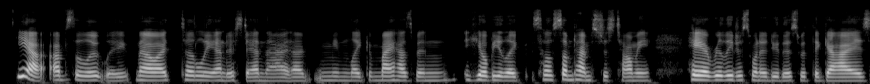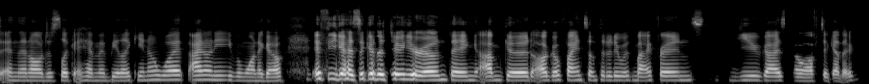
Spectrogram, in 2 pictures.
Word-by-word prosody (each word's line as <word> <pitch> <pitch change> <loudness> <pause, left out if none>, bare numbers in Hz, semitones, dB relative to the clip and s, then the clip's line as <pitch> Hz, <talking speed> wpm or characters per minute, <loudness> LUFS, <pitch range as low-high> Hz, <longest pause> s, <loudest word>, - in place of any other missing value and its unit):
Yeah, 365 -1 +4
absolutely. 195 -4 -4
No, 195 -2 +2
I 190 +1 +1
totally 200 -3 -3
understand 175 -1 -5
that. 165 0 -7
I 170 0 -3
mean, 185 -1 -13
like, 180 +1 -7
my 190 +1 -2
husband, 185 +2 -7
he'll 210 -1 -1
be 200 - -2
like 180 -1 -1
s - - -9
he'll 215 -1 -2
sometimes 205 -4 -1
just 190 -1 -10
tell 175 0 -3
me, 180 -1 -7 0.3
"Hey, 215 -2 +5
I - - +7
really 205 +1 +1
just 200 0 -7
wanna 185 -2 -2
do 180 0 -6
this 175 0 -6
with 180 -1 -9
the - - -5
guys," 170 0 0
and 190 - -6
then 180 0 -5
I'll 180 0 0
just 175 0 -9
look 185 - 0
at - - -7
him 180 -1 -6
and 175 0 -10
be 180 - -3
like, 180 +1 -3
"You 195 - -7
know 205 +1 -5
what? 215 0 +2
I 210 - +2
don't 215 0 0
even 200 -3 -7
wanna 175 -1 -4
go." 170 +2 0 0.3
If 260 -1 +6
you 255 -1 -2
guys 235 -3 +7
are 250 - +5
gonna 250 -2 +9
do 245 - +7
your 230 -4 +8
own 205 +2 +6
thing, 195 -1 +2
I'm 190 +1 0
good. 185 -1 +5
I'll 185 - +1
go 200 +1 0
find 200 0 -1
something 205 0 -6
to 195 - -6
do 195 - -2
with 195 +1 -6
my 185 0 -3
friends, 195 +1 -2 0.2
you 195 +2 -7
guys 185 -1 0
go 170 -1 -3
off 160 0 -3
together. 160 +4 -6
190 Hz, 255 wpm, -21 LUFS, 180-205 Hz, 0.3 s, gonna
